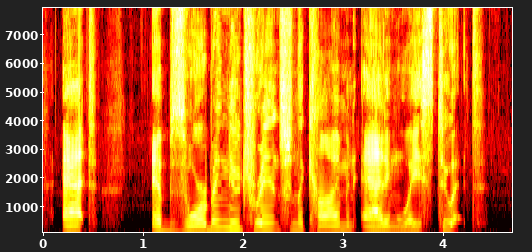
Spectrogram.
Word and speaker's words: chyme: ever hear you say chime it's called chyme okay almost every time we have a ch anatomy class we pronounce it with a hard k k sound like 99 percent of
